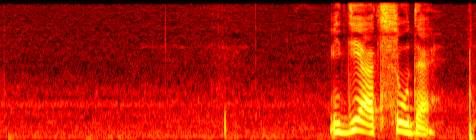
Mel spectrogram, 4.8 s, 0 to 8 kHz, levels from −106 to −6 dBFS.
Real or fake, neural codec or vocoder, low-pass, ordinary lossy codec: fake; codec, 16 kHz, 16 kbps, FreqCodec, larger model; 7.2 kHz; none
